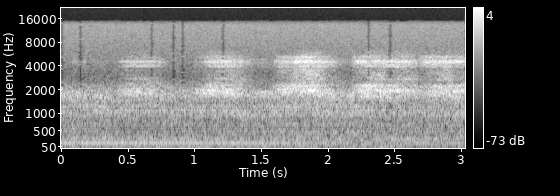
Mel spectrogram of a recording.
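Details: Bald eagle at a nest in Big Bear Valley, home to a bald eagle couple, recorded by a nature cam on 06/04/2024 at 22:36: a series of about five drawn-out, high, squealing notes, each roughly half a second apart, over steady low hum and wind.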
